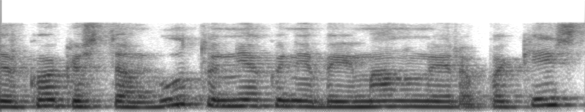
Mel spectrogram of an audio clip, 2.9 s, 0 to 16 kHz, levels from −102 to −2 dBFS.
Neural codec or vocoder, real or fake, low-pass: none; real; 7.2 kHz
